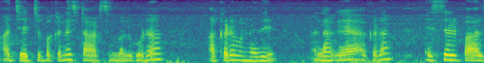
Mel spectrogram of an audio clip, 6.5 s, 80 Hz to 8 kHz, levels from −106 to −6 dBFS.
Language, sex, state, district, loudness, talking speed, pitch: Telugu, female, Andhra Pradesh, Annamaya, -18 LUFS, 120 wpm, 190 Hz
